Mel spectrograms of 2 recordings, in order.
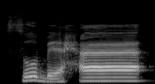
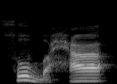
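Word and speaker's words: سبحان: এখানে যদি কেউ বলে সুবহা এটা বললে হবে না। এখানে বলতে হবে সুবেহা সুবে একসাথে সুবহানাল্লাহিমা ইশরিকুন।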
